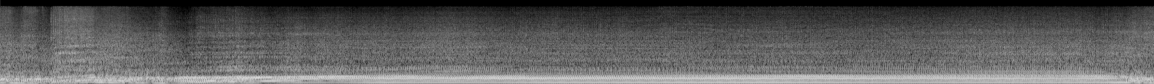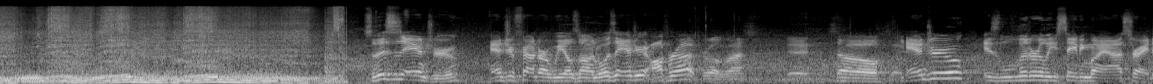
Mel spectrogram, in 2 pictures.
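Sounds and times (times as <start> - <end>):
car engine revving: 0.0 - 15.1.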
